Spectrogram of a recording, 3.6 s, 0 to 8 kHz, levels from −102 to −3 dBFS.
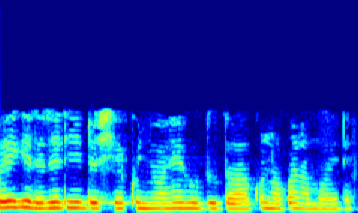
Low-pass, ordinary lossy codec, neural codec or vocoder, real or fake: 7.2 kHz; AAC, 16 kbps; none; real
